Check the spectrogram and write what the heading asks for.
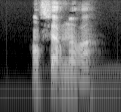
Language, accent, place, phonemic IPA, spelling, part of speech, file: French, France, Lyon, /ɑ̃.fɛʁ.mə.ʁa/, enfermera, verb, LL-Q150 (fra)-enfermera.wav
- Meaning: third-person singular future of enfermer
